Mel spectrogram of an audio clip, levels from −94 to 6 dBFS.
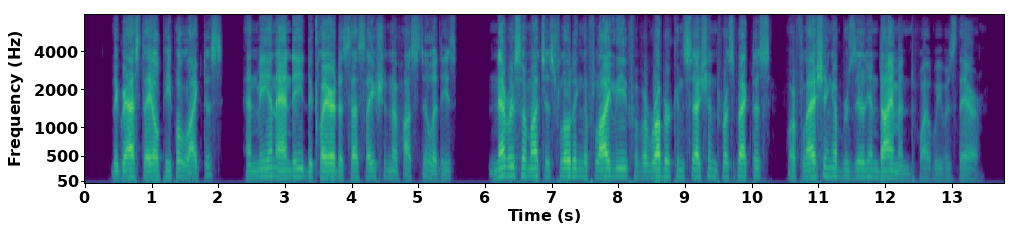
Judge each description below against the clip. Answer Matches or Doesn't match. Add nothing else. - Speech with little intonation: Matches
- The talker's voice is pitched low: Matches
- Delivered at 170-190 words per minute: Doesn't match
